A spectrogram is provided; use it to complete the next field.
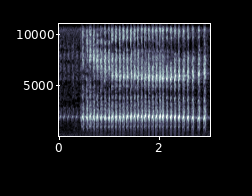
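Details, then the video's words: After a brief quiet start, a white-crested laughingthrush launches into one long, steady rattle of about thirty rapid, evenly spaced pulses. The recording is meant to stimulate other laughingthrushes to sing. "Burung poksay Jambul gacor"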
